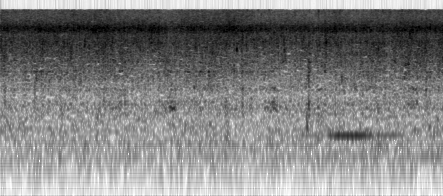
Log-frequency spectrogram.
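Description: Whole garam masala, cardamom, cinnamon, cloves and peppercorns with chopped onion crackle in hot oil for a mutton curry, a dense, even hiss of frying that stays steady and fairly soft with no talk.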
